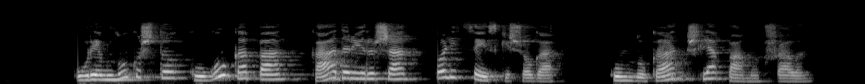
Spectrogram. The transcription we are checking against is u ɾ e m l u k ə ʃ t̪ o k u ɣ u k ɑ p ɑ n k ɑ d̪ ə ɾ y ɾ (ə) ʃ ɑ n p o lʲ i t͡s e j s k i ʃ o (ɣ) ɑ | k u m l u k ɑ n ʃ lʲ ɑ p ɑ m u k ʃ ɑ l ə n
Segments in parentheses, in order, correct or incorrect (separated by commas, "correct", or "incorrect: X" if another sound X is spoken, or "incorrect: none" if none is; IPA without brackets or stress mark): correct, correct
